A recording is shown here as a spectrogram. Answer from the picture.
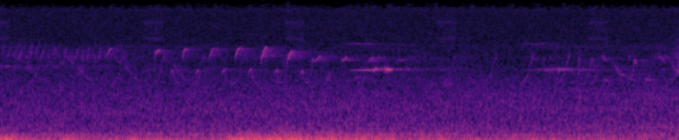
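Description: A songbird singing a run of quick repeated chirps that slow into a few separate upswept notes, then scattered single calls, over a low, uneven rumble.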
